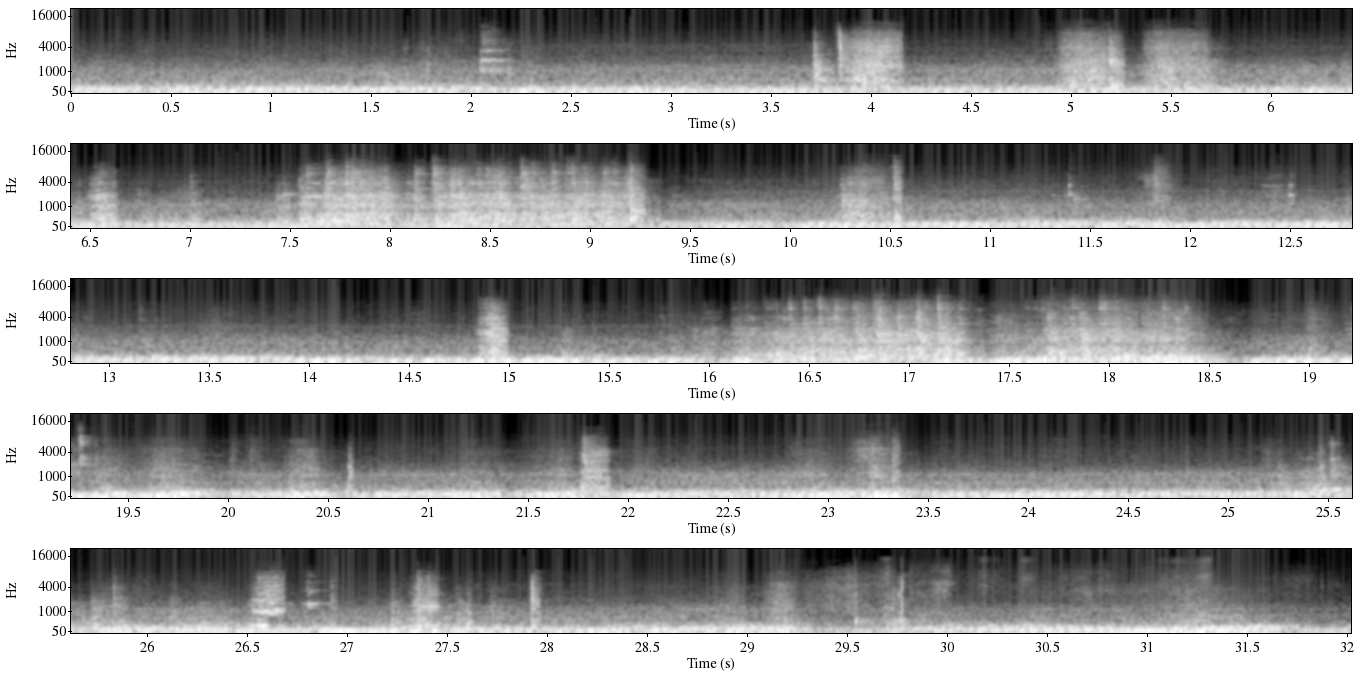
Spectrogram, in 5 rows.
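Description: Forklift engine running steadily with a low rumble as it works slowly toward the flatbed, with scattered knocks and clanks. Two louder bursts of rushing hiss come about 8 and 17 seconds in.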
